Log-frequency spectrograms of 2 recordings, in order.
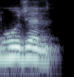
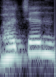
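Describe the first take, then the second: First: The first vowel is a rounded o sound. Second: The first vowel is an open a sound.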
